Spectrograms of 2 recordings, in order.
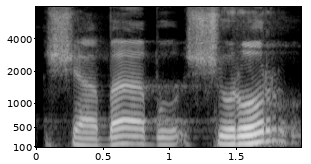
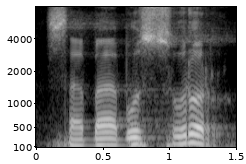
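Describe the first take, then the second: First: The name is said with an sh sound. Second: The name is said with a plain s sound. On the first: It refers to wicked young men. The speaker calls it wrong. "Kalau pakai shin, shin bertitik" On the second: It refers to joyfulness. The speaker calls it right. "Jadi bukan pakai shin"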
